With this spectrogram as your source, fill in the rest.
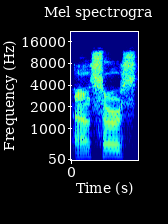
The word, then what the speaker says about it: answers: Again, the pronunciation of the final S is z, like a mosquito flying, because answer, there is a vibration of a vowel chords here. There is vibration, you pronounce answers.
